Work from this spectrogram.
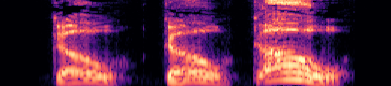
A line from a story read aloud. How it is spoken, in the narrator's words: Billy shouted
